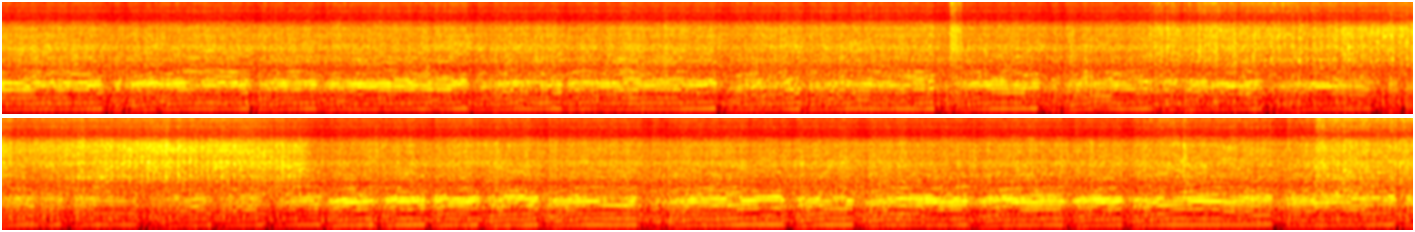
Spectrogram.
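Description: Homemade circular saw bench ripping teak, its motor running steadily while the pitch dips again and again as the blade takes the wood. A stronger hiss of the cut comes in for a few seconds about halfway through.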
